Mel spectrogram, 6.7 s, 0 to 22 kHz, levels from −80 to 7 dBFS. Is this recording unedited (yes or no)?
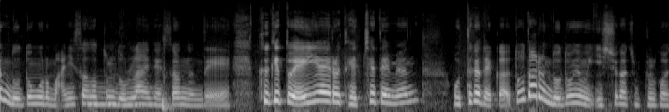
yes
